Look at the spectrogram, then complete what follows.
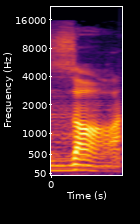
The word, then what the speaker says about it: Xa: and he's got a crown of za and that's spelled with an X and not a Z this is kind of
